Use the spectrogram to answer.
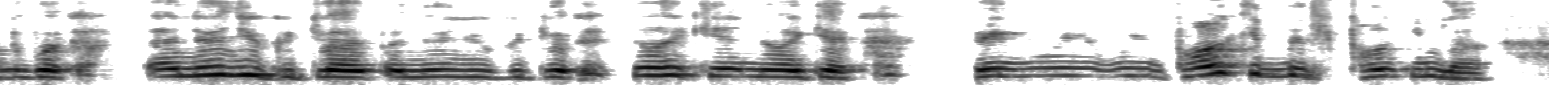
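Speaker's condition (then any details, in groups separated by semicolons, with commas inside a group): Cerebral palsy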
